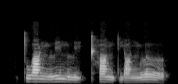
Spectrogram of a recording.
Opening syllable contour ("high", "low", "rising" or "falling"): falling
